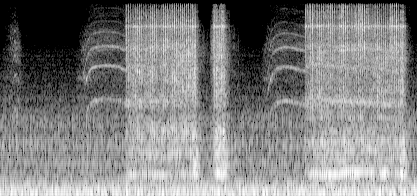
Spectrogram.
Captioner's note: drill buzzing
